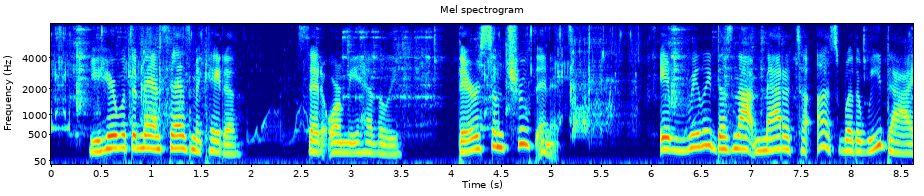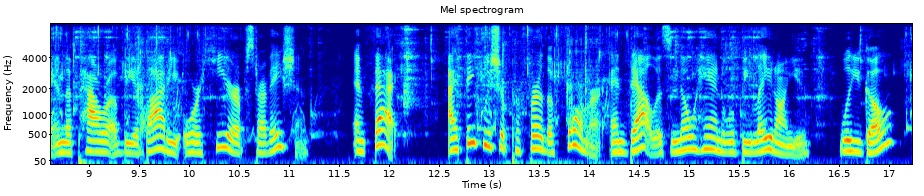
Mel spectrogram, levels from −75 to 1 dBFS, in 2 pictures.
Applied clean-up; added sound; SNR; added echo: none; Splash, splatter + Glass; 17 dB; none.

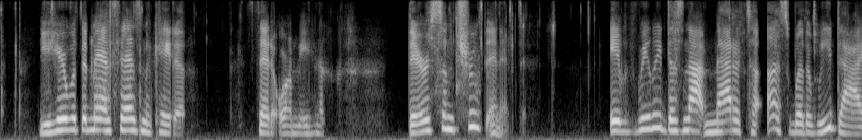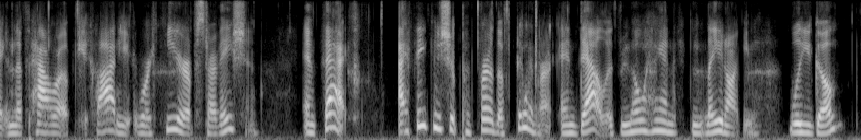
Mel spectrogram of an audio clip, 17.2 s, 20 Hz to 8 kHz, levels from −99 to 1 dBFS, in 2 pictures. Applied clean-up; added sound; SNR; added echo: neural diffusion model UNIVERSE++.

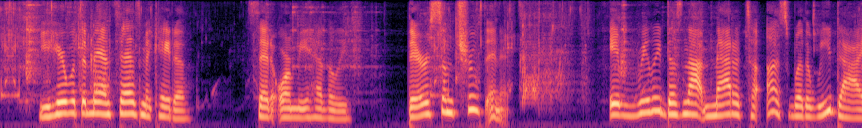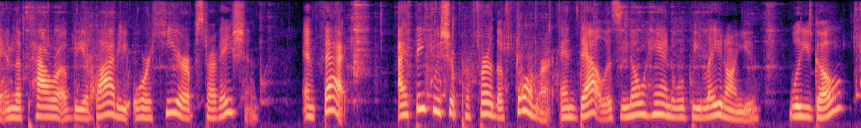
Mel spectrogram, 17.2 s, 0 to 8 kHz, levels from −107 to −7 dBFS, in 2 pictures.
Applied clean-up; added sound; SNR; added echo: neural mask model RNNoise.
